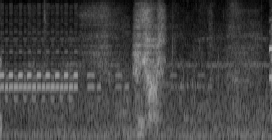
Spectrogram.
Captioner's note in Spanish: Suena el celular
